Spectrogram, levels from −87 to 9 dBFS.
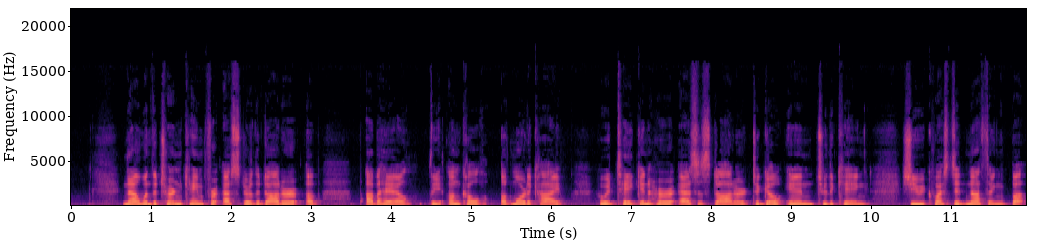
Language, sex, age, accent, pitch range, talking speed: English, male, 40-59, American, 100-130 Hz, 160 wpm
